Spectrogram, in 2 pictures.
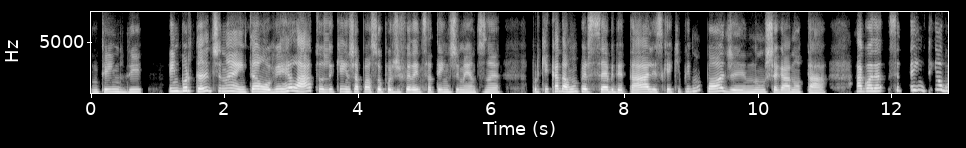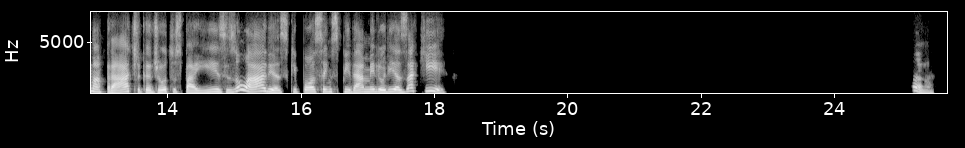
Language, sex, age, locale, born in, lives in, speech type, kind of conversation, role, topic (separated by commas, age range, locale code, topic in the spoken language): Portuguese, female, 60-64, pt-BR, Brazil, United States, read, expert-assistant, asker, Como poderíamos reinventar a consulta médica para torná-la mais acolhedora e prática para os pacientes?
